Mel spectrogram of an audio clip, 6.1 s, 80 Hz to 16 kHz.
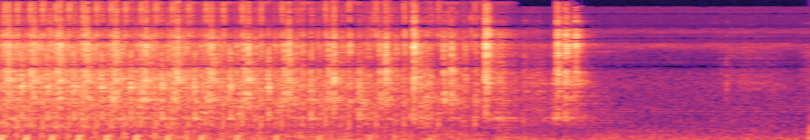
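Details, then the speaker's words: MTD Yard Machine chipper/shredder, 5HP Briggs & Stratton single-cylinder, after new spark plug, new air cleaner, oil change and fresh gas: quick, fairly even beat then shut off; runs smoothly after tune-up. "nothing really wrong with it wasn't a hard troubleshooting was it"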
